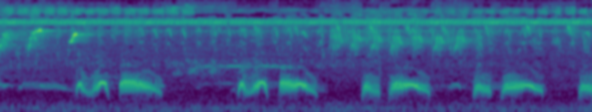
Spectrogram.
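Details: Spotted dove used as a decoy bird in a ground trap, giving deep, mellow cooing phrases in paired and triple notes, repeating roughly once per second with short pauses, over a steady high insect-like whine and faint rural background.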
